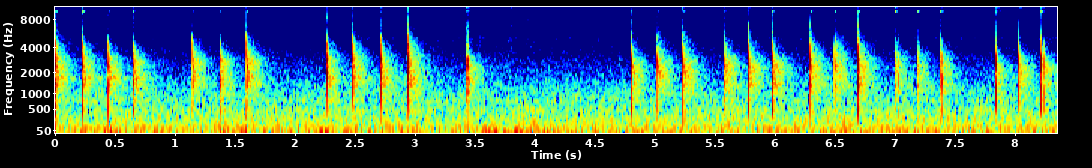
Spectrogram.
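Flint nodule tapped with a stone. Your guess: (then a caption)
Solid. A large, heavy, dense Cretaceous flint nodule of dark brown, slightly translucent stone is tapped 26 times with a rock to check for internal cracks. Each tap is a sharp, bright click with a very short ring centered near 2.4 kHz, coming in quick groups with brief pauses between them. The nodule sounds solid, with a good ring all the way through.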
